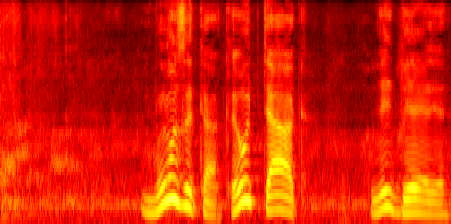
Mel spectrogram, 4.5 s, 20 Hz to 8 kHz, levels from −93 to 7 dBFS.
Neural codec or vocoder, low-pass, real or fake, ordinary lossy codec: codec, 16 kHz, 2 kbps, FunCodec, trained on LibriTTS, 25 frames a second; none; fake; none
